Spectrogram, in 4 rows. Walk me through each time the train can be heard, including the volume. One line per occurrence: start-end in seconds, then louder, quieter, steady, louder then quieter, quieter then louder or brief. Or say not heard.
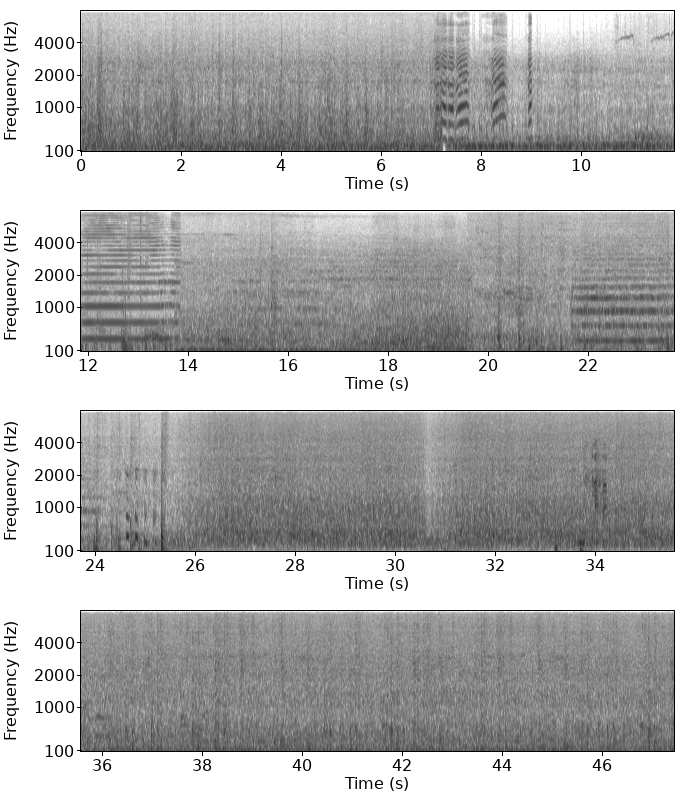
0.0-47.3 steady.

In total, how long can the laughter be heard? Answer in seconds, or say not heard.
4 s.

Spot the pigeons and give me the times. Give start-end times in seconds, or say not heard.
10.6-16.2.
